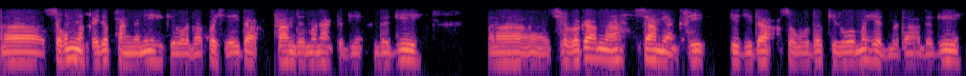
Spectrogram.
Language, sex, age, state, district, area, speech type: Manipuri, male, 60+, Manipur, Thoubal, rural, conversation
